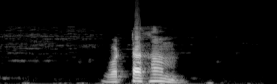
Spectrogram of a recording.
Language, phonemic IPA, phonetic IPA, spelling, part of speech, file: Tamil, /oʈːɐɡɐm/, [o̞ʈːɐɡɐm], ஒட்டகம், noun, Ta-ஒட்டகம்.ogg
- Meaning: camel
